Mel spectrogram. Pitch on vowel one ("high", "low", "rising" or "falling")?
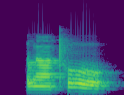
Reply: low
